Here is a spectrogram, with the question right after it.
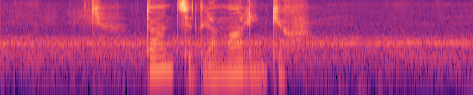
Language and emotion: Russian, sad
